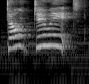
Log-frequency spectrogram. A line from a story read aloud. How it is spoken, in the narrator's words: cried the cricket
